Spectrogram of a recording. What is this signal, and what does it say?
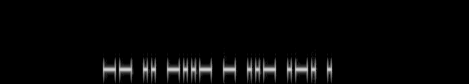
Morse code, heard as a keyed tone, about 30 wpm, 700 Hz. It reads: MIXTURE
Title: Seven Letter Words - 30wpm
